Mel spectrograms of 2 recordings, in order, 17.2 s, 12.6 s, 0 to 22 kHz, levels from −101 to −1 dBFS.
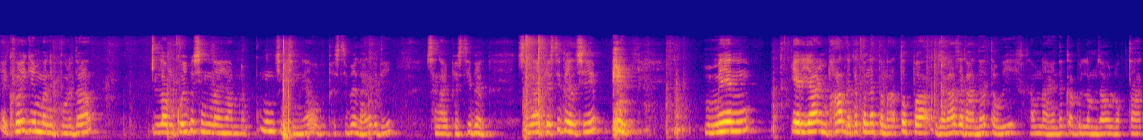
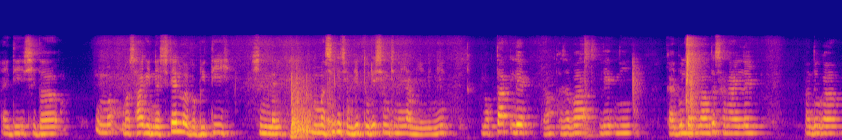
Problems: background sounds at intervals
